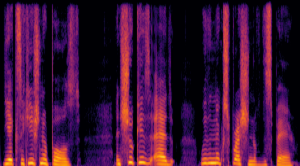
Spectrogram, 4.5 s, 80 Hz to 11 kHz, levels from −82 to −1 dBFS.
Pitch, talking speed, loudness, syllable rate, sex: 250 Hz, 160 wpm, -18 LUFS, 5.8 syllables/s, female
